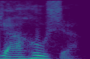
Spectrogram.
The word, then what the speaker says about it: Yahusha: If Jesus wasn't the name of the Savior because it's Yahusha, and this is why I'm saying what I'm saying, it was Yahusha. That's the Hebrew pronunciation of what the Greeks took and turned into Jesus, right?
